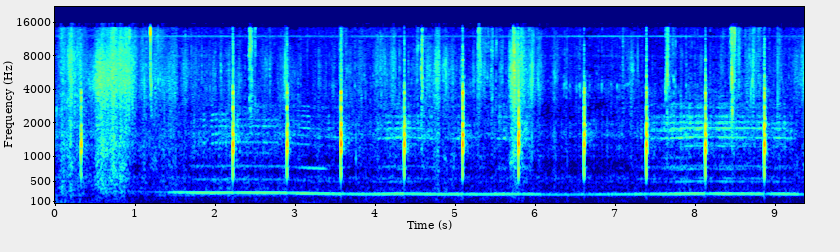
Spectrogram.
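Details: Kingsong S22 electric unicycle, second (new) replacement motor: a sharp, regular knock roughly every 0.7 seconds over a steady low hub-motor hum, cause unknown. Hub motor knocking.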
